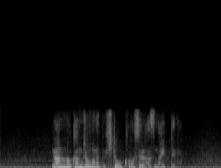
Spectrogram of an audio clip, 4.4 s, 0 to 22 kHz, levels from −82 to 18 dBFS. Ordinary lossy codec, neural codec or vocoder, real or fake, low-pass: none; codec, 16 kHz, 2 kbps, X-Codec, HuBERT features, trained on general audio; fake; none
